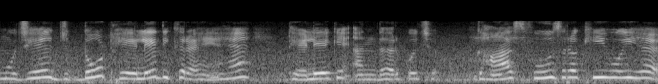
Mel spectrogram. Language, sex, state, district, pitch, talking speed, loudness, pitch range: Hindi, female, Maharashtra, Washim, 275 Hz, 135 wpm, -16 LUFS, 245-315 Hz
